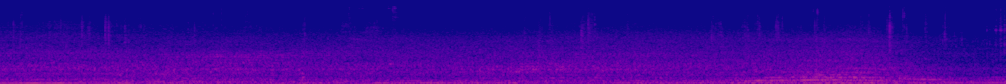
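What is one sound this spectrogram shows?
Low traffic rumbles along a street outdoors.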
